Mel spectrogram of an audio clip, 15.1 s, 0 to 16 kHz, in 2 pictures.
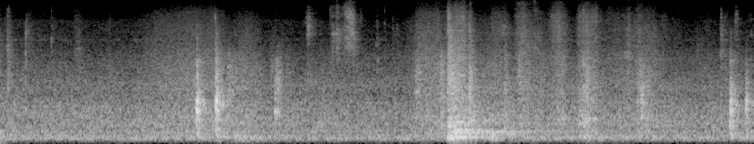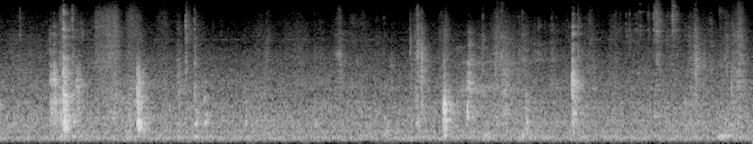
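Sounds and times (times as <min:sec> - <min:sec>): objects knocking and clattering: 0:04.4 - 0:06.5.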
